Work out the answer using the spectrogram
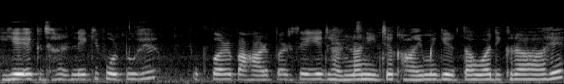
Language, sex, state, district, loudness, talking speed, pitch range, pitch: Hindi, female, Madhya Pradesh, Dhar, -20 LUFS, 210 wpm, 225-240 Hz, 235 Hz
